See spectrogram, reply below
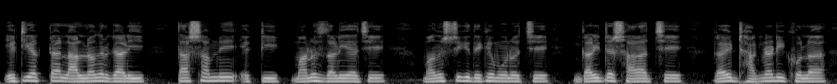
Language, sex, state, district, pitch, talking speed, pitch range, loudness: Bengali, male, West Bengal, Jalpaiguri, 145 Hz, 145 wpm, 140-155 Hz, -24 LUFS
